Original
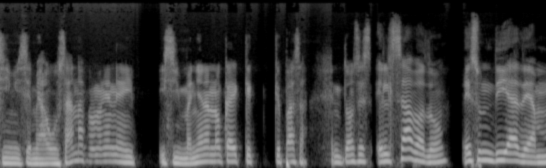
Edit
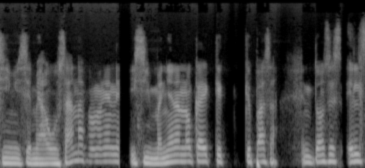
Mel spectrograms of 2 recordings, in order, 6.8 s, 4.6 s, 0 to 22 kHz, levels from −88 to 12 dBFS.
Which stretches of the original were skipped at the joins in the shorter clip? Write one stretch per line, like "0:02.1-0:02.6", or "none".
0:01.5-0:01.9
